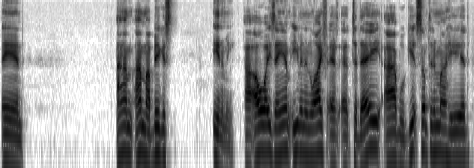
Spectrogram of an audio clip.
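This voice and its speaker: A man speaks in a country drawl at a middling pitch. His talk is casual and confessional, with halting repeats, self-deprecating remarks and loose swearing, like a guest on a relaxed podcast. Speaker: podcast guest and YouTube creator. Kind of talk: casual, candid conversation.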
